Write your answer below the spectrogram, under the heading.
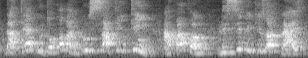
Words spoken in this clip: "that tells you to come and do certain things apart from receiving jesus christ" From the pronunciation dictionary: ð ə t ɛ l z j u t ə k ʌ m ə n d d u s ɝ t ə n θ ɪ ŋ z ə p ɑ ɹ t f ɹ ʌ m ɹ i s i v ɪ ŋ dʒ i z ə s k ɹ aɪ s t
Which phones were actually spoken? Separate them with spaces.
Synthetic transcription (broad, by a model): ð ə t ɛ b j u t ə k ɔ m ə n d d u s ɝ t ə n t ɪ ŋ ə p ɑ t f ɹ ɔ m ɹ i s i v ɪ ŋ dʒ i s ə s k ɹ aɪ s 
